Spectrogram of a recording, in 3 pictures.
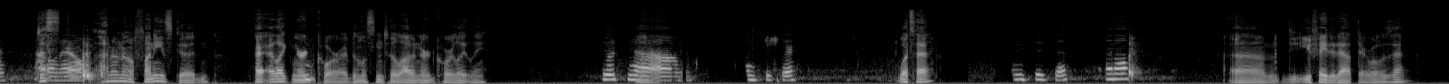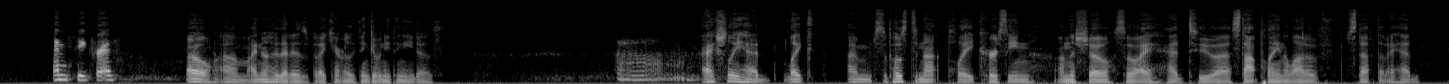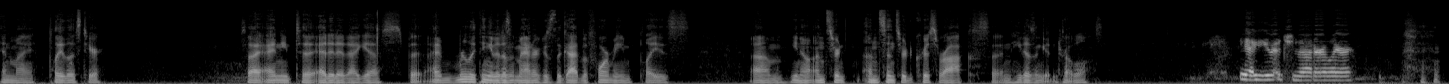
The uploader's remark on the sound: Prank Phone Calls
